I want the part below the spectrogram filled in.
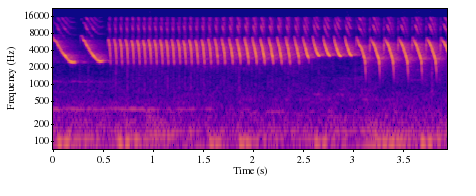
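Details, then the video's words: Canary song, chirped to prompt young canaries to learn singing: two sweeping opening notes, then a loud rapid trill of repeated high chirps, slowing slightly into broader downslurred notes. "Kenari Gacor Cuit-cuit Efektif Buat Pancingan Kenari Paud Belajar Bunyi"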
